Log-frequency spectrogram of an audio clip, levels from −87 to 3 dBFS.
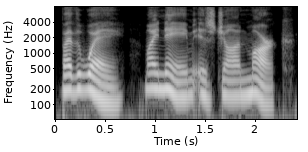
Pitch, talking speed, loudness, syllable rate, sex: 155 Hz, 200 wpm, -19 LUFS, 3.7 syllables/s, male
